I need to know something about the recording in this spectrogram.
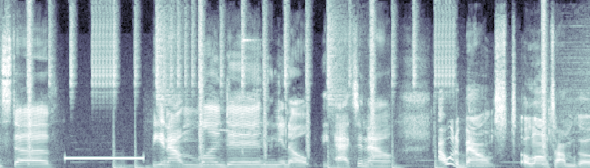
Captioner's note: beep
